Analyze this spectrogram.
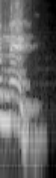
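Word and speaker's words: gnat: यानी कि जी के जस्ट बाद एन रहेगा ना तो उसमें जो जी होता है जी को हम क्या कर देंगे साइलेंट कर देंगे जैसे मैं देखूं जी एन ए टी ठीक है जी एन ए टी इसको बोलेंगे नेट क्या बोलेंगे नेट मतलब क्या होता है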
